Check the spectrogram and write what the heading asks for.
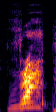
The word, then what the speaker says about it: wrap: It's cold, wrap up warm. Please write me a letter. So here we just pronounce the R, we don't pronounce the W.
